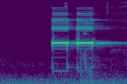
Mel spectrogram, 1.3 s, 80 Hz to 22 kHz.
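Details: Two short high electronic beeps from a Trilogy 100 ventilator as the down button and alarm button are pressed together to unlock the settings during setup.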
